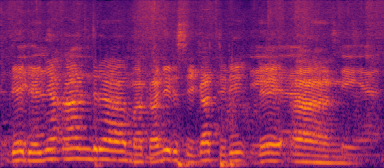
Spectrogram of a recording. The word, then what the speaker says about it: Dean: Tadi saya bertanya kepada Bapak Rizky, Pak Rizky mohon maaf saya belum tahu artinya Dean, itu bacanya gimana? Dean atau Din? Dean gitu.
